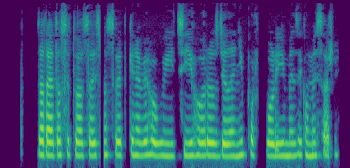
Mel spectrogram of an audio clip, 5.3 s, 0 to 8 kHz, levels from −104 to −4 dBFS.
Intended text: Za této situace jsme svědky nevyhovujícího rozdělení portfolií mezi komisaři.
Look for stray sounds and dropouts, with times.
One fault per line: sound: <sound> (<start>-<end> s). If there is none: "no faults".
sound: dropout (1.5-1.6 s)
